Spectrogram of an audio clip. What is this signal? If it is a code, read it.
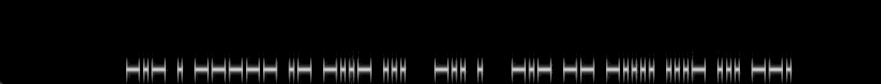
Morse code, heard as a keyed tone, about 27 wpm, 700 Hz. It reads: KE0AXS DE KM6VSG
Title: USA Callsign DE Callsign 28wpm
